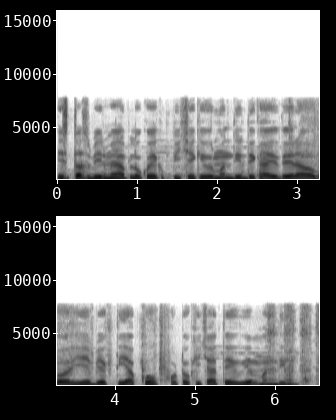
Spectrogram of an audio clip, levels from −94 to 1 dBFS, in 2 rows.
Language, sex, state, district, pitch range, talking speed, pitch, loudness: Hindi, male, Chhattisgarh, Bilaspur, 110-115 Hz, 220 wpm, 115 Hz, -17 LUFS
